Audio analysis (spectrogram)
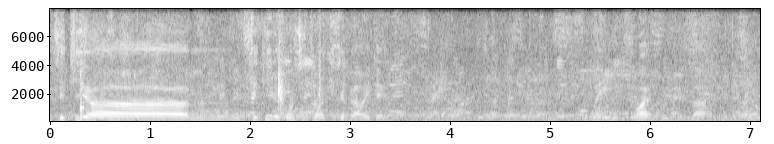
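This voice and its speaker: A man's voice: on the high side, slow, a loud crowd. Man interviewing at a noisy street protest. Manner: supportive, hesitant, restarts a lot. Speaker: livestream reporter. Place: outdoor street protest in a city.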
